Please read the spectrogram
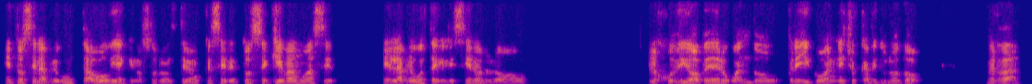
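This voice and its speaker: A man's voice: mid-range voice, dry recording. Man preaching in a dry, close sound. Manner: conversational teaching, frequent "¿ya?" and "¿verdad?" tags; reads scripture slowly and deliberately. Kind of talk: sermon.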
